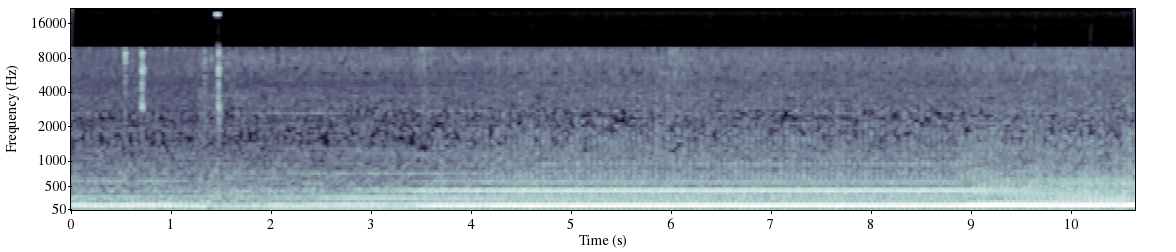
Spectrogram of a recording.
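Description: A 2020 GT500's exhaust in track mode drones steadily and loudly close by, the engine note dipping briefly and then climbing into a firmer, sustained rumble.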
